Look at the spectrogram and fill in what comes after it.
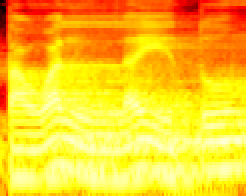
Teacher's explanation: Tawallaitum idhar syafawi, mim sukun ketemu dengan fa secara terpisah, maka mimnya dibaca jelas di bibir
